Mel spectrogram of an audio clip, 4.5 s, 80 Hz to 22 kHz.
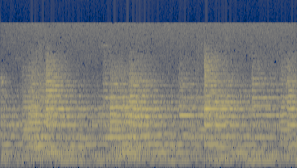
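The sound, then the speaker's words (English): Cathedral church bells ring out in a steady, overlapping peal, strikes landing about every second with rich lingering hum between them, loud and continuous with no voices. “They ring assertively at 7 a.m. to get everyone up, at noon for lunchtime, and at 7 p.m. to close every shop in town.”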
